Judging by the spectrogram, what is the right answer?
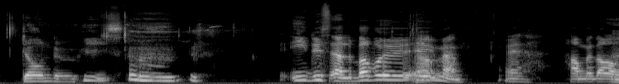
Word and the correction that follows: Heimdall: Mm. Och... – Heimdall. – Ja. Jag är så dålig på uttal.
